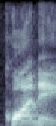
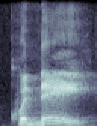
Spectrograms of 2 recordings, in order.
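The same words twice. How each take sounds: First: "Quane" with an open ah, kwah-NAY; corrected name. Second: "Quine" with a short i, kwih-NAY; mispronounced name. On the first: Streamer correcting a chatter's name, "Quane" said kwah-nay. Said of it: "excuse me". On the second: Streamer greeting a chatter, "Quine" misread as kwih-nay. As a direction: read "Quine" out as kwin-ay. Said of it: "Quane, excuse me". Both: Real, not acted.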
